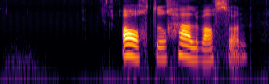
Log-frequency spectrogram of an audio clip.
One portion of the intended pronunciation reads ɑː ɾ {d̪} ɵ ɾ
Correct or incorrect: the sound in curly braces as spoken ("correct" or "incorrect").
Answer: incorrect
